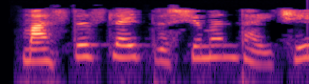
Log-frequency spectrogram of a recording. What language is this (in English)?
Gujarati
